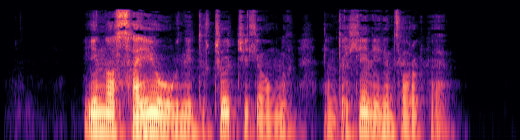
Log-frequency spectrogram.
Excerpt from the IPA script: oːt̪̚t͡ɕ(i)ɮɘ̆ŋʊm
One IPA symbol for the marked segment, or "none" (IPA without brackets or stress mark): i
